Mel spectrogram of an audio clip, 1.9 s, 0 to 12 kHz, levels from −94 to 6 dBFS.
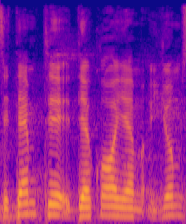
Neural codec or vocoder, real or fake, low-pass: none; real; 10.8 kHz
